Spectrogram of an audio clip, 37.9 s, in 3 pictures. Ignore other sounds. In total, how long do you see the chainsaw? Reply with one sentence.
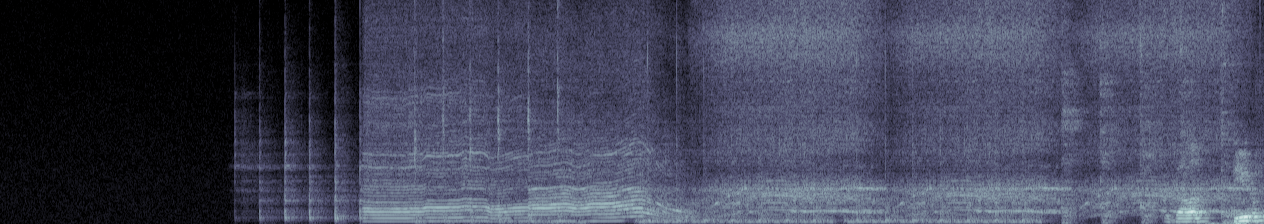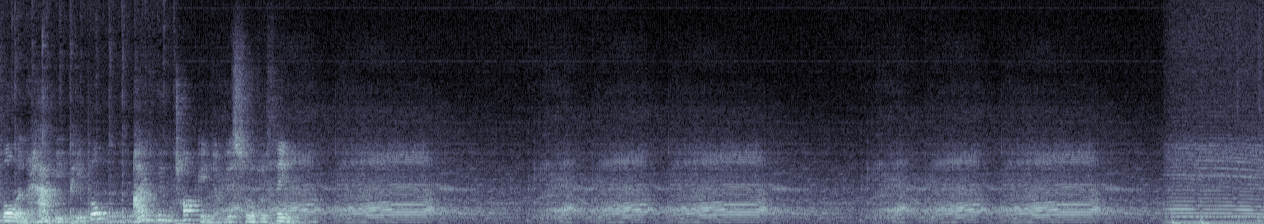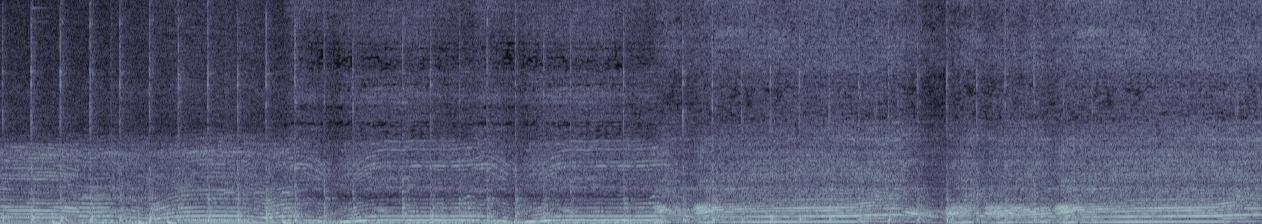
You can hear the chainsaw for 34 seconds altogether.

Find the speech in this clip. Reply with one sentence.
The speech can be heard from 11.7 to 15.8 s.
